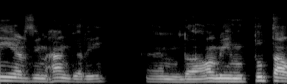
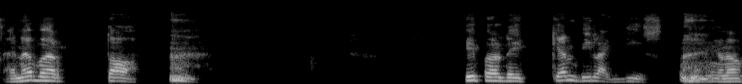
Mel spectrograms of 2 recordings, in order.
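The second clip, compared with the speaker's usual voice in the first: crying while talking; 3 semitones higher than usual. Speaking to someone right after saying so: crying while talking. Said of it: "I'm crying".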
